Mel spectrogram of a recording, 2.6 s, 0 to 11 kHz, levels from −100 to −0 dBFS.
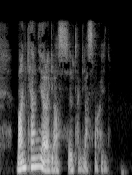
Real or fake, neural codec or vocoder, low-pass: real; none; 7.2 kHz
